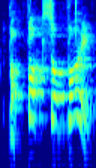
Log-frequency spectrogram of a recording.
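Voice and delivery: high, loud, imitated demand; angry drill instructor. Drill instructor confronting a recruit who is laughing, angry.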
